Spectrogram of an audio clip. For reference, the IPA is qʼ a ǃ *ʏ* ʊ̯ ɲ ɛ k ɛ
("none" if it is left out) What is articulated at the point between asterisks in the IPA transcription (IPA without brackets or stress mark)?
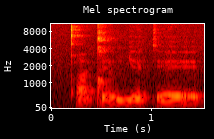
ɛ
